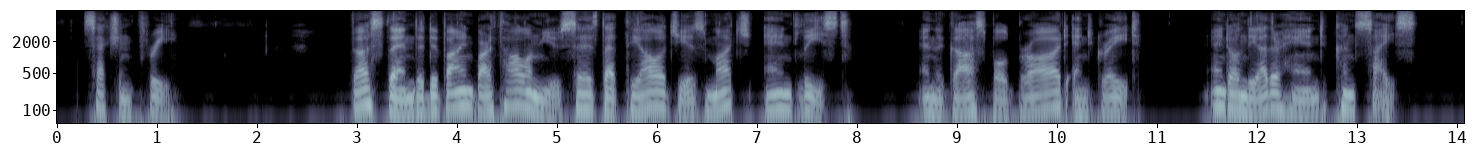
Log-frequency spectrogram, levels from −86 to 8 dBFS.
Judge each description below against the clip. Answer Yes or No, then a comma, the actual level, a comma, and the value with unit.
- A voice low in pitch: Yes, very low, 90 Hz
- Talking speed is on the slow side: Yes, slow, 120 wpm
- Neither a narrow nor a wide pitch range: Yes, average, 4.5 semitones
